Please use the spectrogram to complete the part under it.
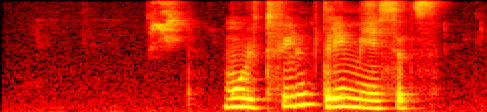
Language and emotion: Russian, neutral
